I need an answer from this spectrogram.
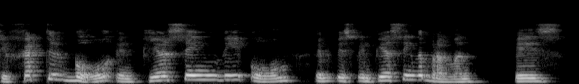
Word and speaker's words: Om: Just open your mouth. What sound comes? Ah. As you close your mouth, it goes to oo. And when you close, it becomes mm.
